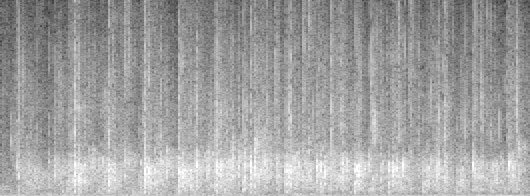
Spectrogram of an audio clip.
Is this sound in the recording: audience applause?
yes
